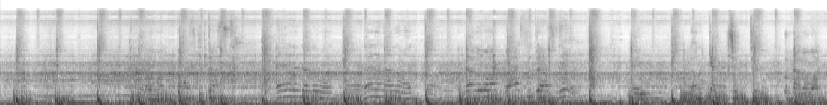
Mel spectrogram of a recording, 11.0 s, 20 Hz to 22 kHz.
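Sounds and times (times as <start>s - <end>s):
rock music: 0.0s - 11.0s.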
